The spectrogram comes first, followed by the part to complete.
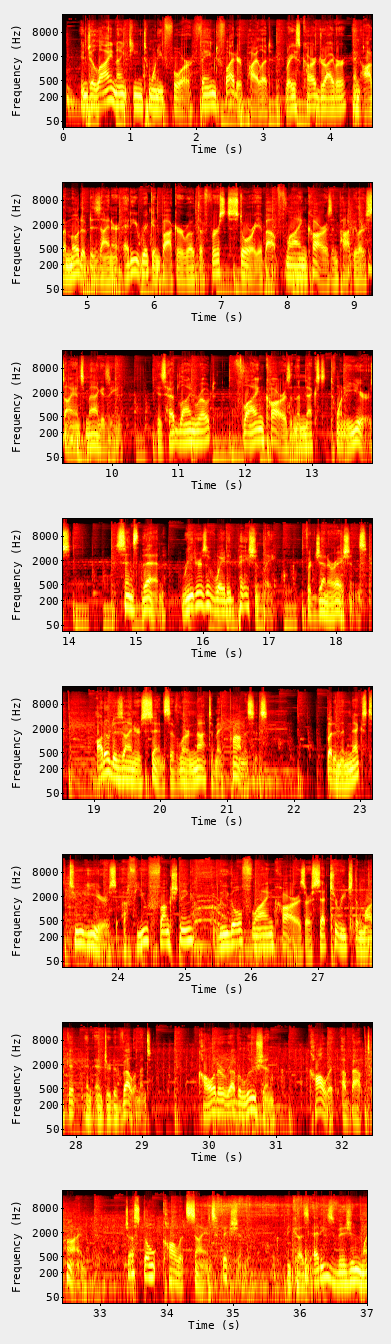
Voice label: Narration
